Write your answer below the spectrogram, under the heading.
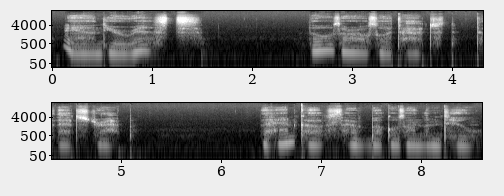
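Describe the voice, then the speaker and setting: Whispering, taunting vampire woman, acted by a woman, low and slow. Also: darkish tone, no room sound, exaggerated voice. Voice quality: breathy, whispery. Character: arrogant, flirty female vampire captor, teasing and domineering. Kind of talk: intimate whispered audio roleplay.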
